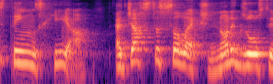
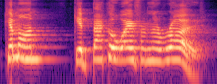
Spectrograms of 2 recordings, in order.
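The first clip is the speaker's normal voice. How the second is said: put-on higher, louder yell at the child; yelling dad; 8 semitones higher, 6 dB louder than usual. Dad yells at Johnny playing near the road, yelling. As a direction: yell him back from danger. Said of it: "now Dad's yelling".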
